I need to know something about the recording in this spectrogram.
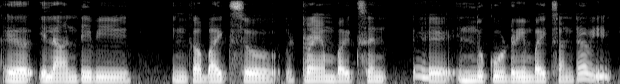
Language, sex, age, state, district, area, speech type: Telugu, male, 18-30, Telangana, Vikarabad, urban, spontaneous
